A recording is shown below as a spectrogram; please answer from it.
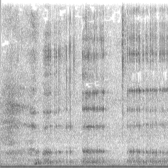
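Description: A steady low hum throughout, with a few faint, short vocal sounds from a woman from about a second in.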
